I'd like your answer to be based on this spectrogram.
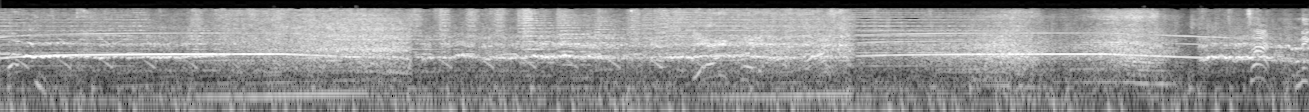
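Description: A car speeds through turns in a comedy film scene, tires squealing in long wavering screeches over a loud, steady engine roar, with busy background sound and no clear talking.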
